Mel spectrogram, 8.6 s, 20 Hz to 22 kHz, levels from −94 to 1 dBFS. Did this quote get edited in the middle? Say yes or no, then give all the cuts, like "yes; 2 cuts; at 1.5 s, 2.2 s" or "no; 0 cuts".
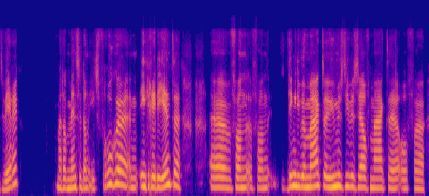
no; 0 cuts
